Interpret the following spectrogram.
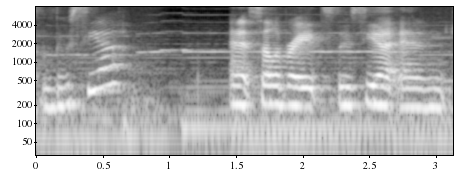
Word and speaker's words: Lucia: stage demands my presence and Sweden we pronounce Lucia and it celebrates Lucia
